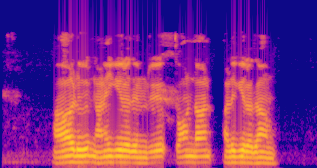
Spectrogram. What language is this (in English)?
Tamil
